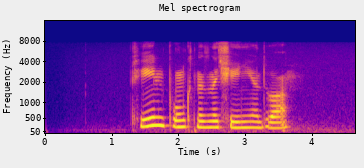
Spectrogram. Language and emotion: Russian, sad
